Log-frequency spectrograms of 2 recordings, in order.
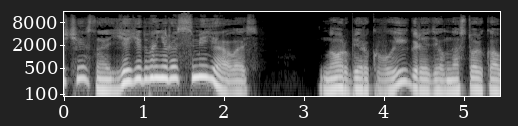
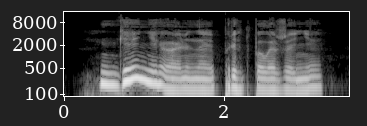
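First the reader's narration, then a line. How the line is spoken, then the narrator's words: Exasperated mutter under breath. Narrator (Russian): Не выдержав, буркнула я себе под нос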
